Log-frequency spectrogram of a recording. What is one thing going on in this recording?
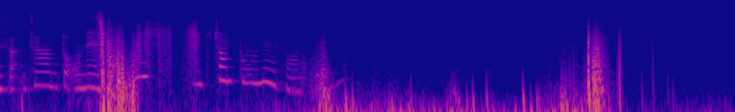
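Something thumps and rustles against a phone microphone.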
